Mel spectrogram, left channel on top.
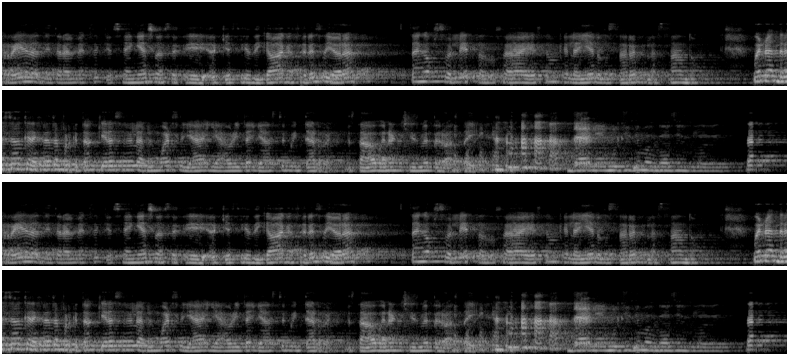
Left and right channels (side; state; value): both; identical; correlation 1.00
